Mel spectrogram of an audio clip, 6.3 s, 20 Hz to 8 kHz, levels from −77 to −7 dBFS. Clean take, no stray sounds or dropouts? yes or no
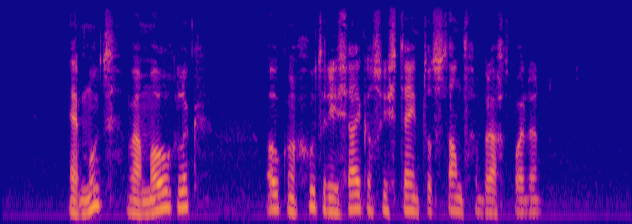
yes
